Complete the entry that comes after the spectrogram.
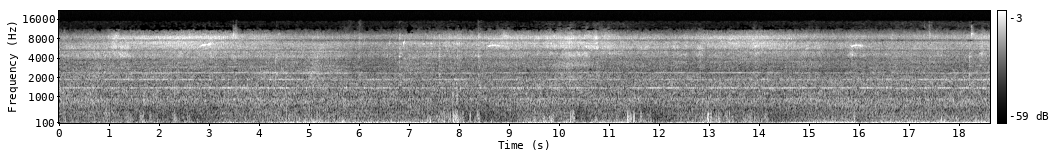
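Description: Low rumble of an approaching Norfolk Southern freight train, growing louder about four seconds in and again near the end.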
